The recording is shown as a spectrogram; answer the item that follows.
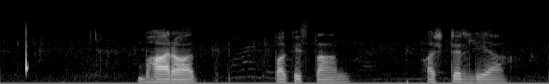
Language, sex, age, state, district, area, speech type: Santali, male, 60+, Jharkhand, East Singhbhum, rural, spontaneous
